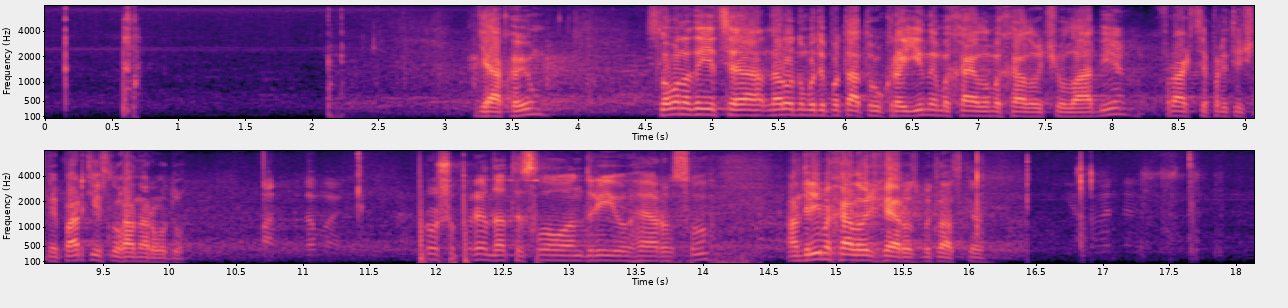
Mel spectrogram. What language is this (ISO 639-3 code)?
ukr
